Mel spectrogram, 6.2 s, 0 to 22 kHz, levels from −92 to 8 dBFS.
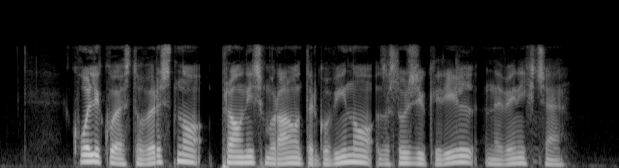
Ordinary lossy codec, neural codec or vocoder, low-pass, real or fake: none; none; 7.2 kHz; real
